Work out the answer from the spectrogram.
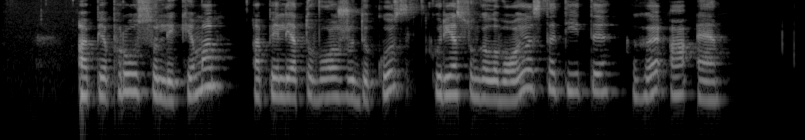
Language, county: Lithuanian, Šiauliai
